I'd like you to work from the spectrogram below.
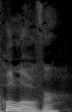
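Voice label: "pullover", US English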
